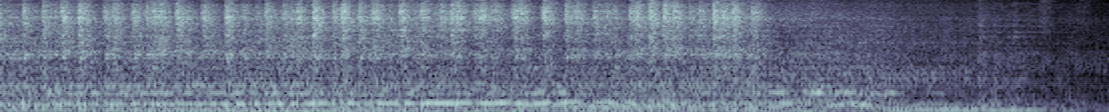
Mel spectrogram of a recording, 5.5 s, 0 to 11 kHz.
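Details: 1996 Sea-Doo Speedster two-stroke engine, first run after MPEM removal and rewiring, testing start and kill-switch shutoff; crisp even buzz holds steady at idle, then winds down and cuts out cleanly.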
